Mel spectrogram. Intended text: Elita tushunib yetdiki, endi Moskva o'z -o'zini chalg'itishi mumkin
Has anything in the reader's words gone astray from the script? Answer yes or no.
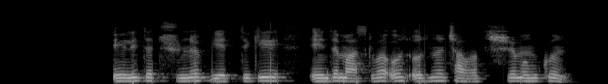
no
